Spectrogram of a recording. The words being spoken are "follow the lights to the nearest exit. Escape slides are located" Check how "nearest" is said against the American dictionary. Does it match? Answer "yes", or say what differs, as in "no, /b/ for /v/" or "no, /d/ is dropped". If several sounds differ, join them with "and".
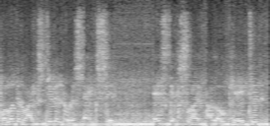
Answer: no, /t/ is dropped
